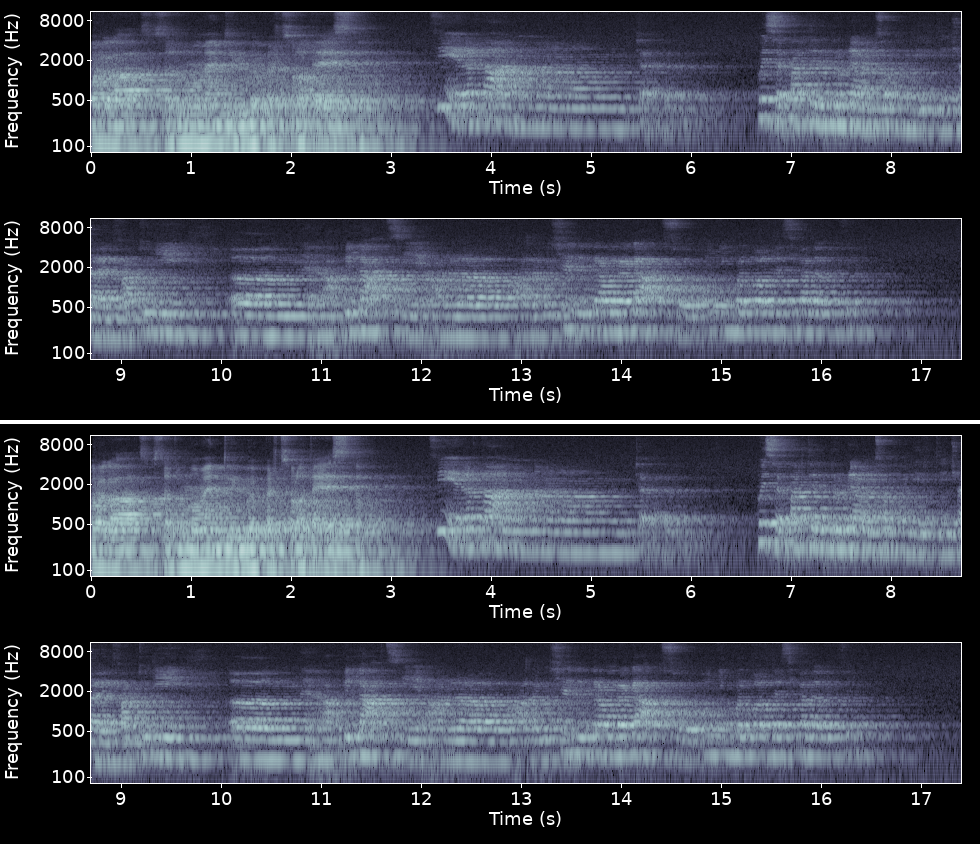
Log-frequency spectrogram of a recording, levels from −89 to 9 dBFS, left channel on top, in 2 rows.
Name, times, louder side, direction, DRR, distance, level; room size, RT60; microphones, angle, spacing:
voice 1, 0.0-2.8, right 1 dB, 90° right, -3 dB, 0.4 m, -17 dB
voice 2, 3.4-6.0 6.6-16.3, right 1 dB, 30° right, -7 dB, 0.5 m, -23 dB
2.3 x 2.1 x 3.2 m, 2.4 s
head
